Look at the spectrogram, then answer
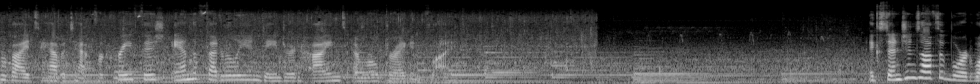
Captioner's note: water flowing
